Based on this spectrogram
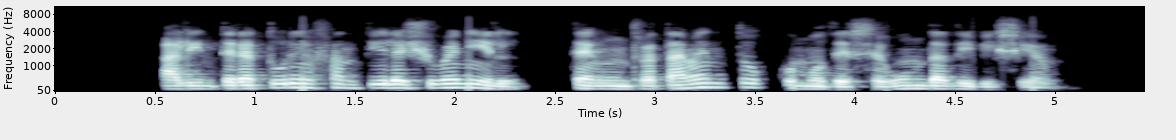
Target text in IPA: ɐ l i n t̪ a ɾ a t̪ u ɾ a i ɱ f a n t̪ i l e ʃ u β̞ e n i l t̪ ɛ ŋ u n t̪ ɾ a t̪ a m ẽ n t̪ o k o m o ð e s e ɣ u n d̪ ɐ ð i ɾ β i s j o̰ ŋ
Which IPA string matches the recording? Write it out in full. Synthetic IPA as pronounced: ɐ l i n t̪ e ɾ a t̪ u ɾ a i ɱ f a n t̪ i l e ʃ u β̞ e n i l t̪ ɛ ŋ u n t̪ ɾ a t̪ a m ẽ n t̪ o k o m o ð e s e ɣ u n d̪ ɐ ð i β i s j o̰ ŋ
